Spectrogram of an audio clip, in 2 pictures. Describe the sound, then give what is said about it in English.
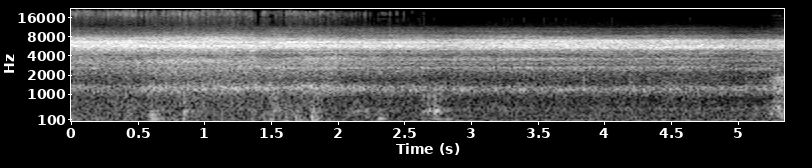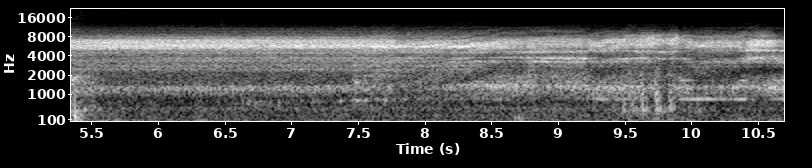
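A dental drill in a dentist video being watched whines at a steady high pitch for the whole stretch, wrapped in a loud airy hiss, with a few faint clicks and taps underneath and no talking. “No, I'm watching these dentist videos.”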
